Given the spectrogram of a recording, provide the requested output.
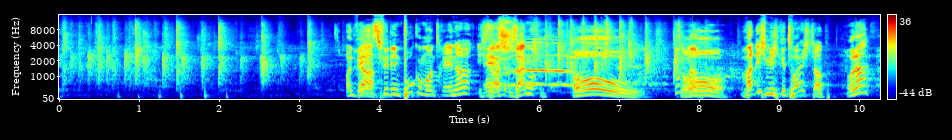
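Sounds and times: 
audience applause as a vote: 0:00.0 - 0:03.4, 0:05.6 - 0:08.0
speech: 0:03.6 - 0:10.2.

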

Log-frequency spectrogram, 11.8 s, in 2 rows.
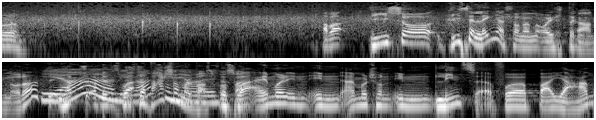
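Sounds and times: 
crowd applause for a performer: 0:00.0 - 0:07.9
speech: 0:03.2 - 0:11.8.

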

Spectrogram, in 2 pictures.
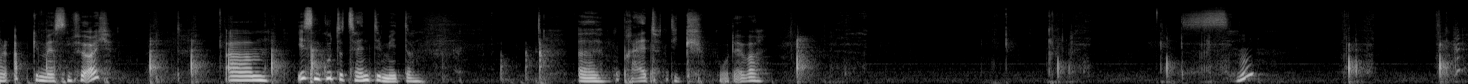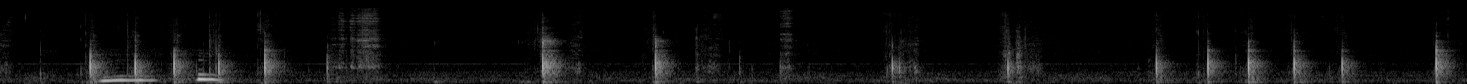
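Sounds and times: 
speech: 0:00.0 - 0:01.2, 0:02.2 - 0:04.4, 0:05.8 - 0:07.7
faint low hum: 0:00.0 - 0:29.3
knife chopping mushrooms on a cutting board: 0:01.5 - 0:03.3, 0:07.9 - 0:08.7, 0:10.5 - 0:10.9, 0:11.6 - 0:11.8, 0:13.4 - 0:13.8, 0:14.4 - 0:14.8, 0:15.5 - 0:18.6, 0:20.0 - 0:20.6, 0:21.2 - 0:22.6, 0:23.5 - 0:23.9, 0:24.7 - 0:25.1, 0:26.2 - 0:28.3, 0:29.0 - 0:29.3.

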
